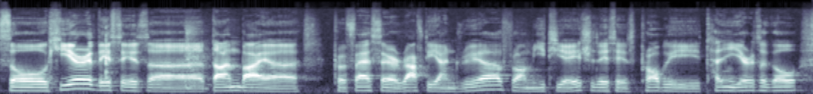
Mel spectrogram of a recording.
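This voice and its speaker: Very slowly, a man speaks in a fairly low voice with a Chinese accent. The recording is very clean, with a silent background. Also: ordinary pitch variation, hardly any pauses. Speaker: professor. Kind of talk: lecture. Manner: halting.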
